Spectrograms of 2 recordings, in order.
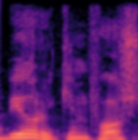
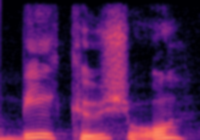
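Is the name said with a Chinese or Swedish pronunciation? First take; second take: Swedish; Chinese. First: The name is said with a native Swedish pronunciation. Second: The name is said with a Chinese-style pronunciation. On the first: "De kunde inte ens säga Björkenfors" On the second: "Det var alltså Björkenfors på kinesiska"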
